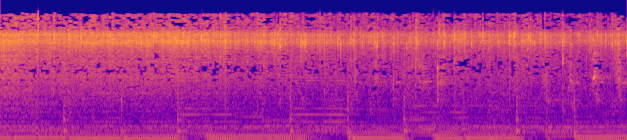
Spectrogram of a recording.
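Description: Egg, onion and chilli masala mixture sizzling steadily as it is spooned into hot oil in an iron frying pan, with a spoon scraping the mixture off the bowl.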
